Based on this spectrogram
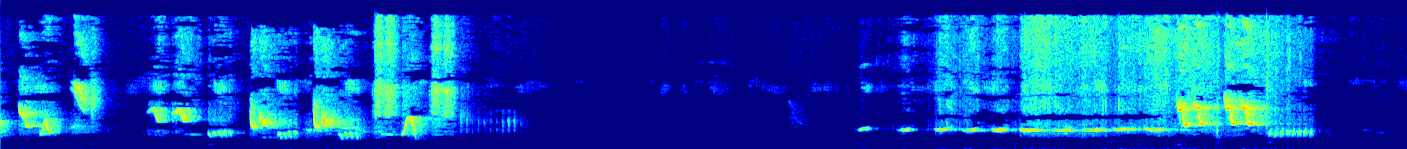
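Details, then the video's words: Common nightingale in full song: a string of varied, hard chirps for two seconds, silence, then a long level whistle swelling into a loud buzzy, rattling phrase. "بلبل هزار دستان آواز"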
